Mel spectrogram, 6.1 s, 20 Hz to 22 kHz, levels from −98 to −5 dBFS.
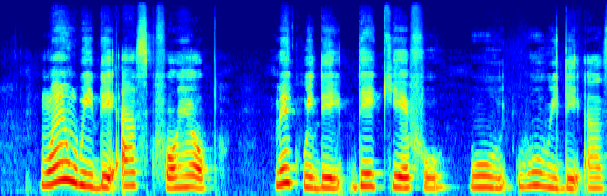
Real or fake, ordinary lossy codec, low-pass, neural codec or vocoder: fake; none; 19.8 kHz; codec, 44.1 kHz, 7.8 kbps, Pupu-Codec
